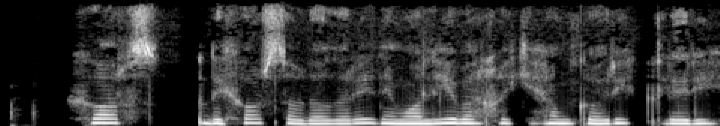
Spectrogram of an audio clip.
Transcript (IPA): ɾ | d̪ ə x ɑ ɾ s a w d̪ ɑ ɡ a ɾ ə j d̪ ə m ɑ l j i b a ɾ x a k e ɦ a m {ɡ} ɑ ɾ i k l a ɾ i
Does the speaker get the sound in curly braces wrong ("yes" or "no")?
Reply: yes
